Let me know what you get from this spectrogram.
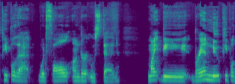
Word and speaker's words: usted: Usted.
